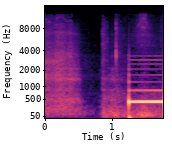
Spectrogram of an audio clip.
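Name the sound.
telephone line ringing tone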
